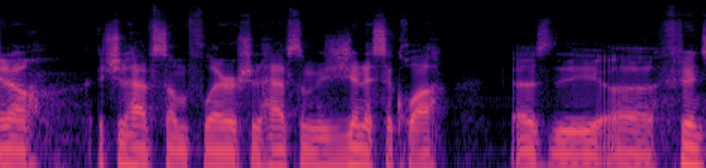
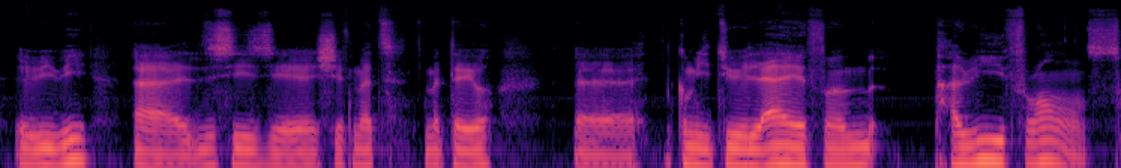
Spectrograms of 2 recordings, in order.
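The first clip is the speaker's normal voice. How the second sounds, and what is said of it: Put-on stereotypical French accent. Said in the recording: “screaming baguette in a French accent”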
